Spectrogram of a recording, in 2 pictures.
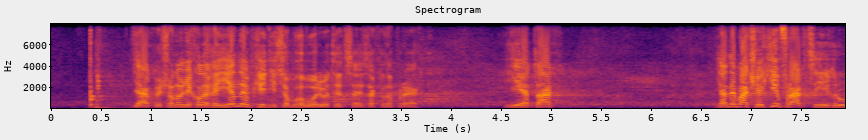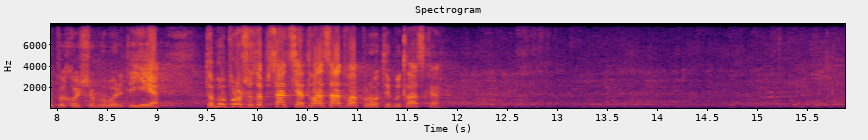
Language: Ukrainian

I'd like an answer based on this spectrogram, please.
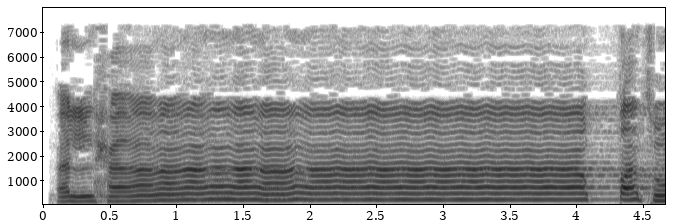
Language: Arabic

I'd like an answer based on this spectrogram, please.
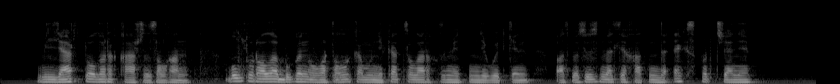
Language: Kazakh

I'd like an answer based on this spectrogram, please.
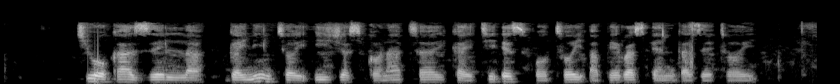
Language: Esperanto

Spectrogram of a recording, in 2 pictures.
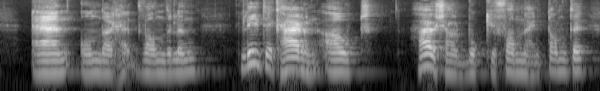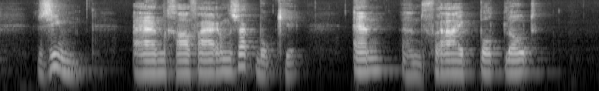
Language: Dutch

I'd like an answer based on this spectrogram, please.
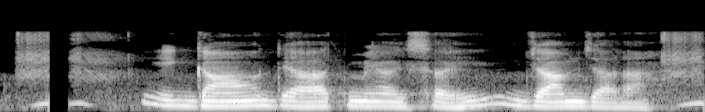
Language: Bhojpuri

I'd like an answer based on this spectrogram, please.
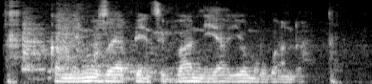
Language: Kinyarwanda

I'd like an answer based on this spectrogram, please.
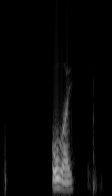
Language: Bashkir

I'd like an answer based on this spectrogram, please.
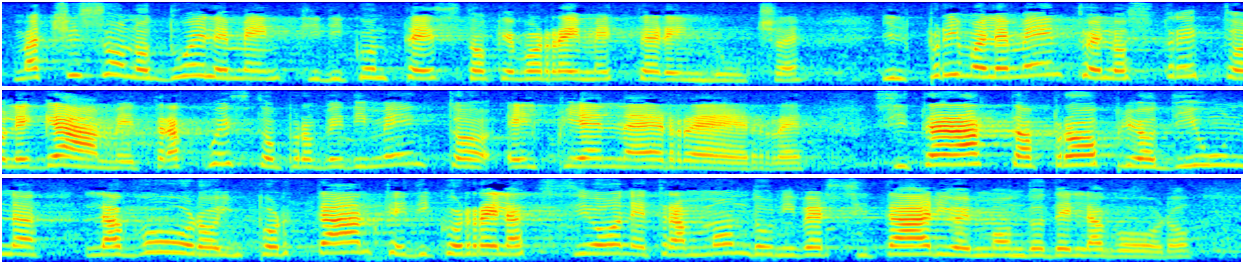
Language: Italian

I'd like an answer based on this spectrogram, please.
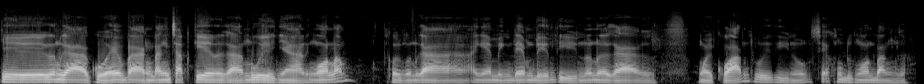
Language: Vietnamese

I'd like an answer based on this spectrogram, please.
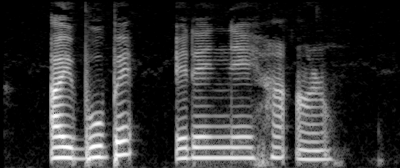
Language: Guarani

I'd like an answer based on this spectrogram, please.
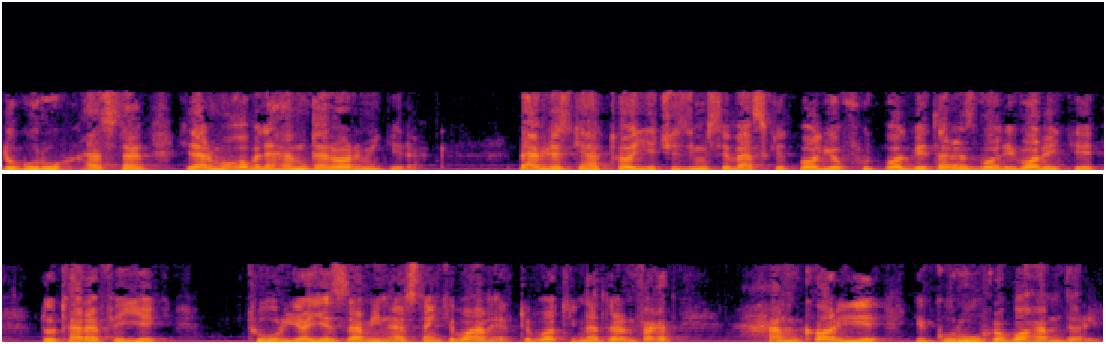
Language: Persian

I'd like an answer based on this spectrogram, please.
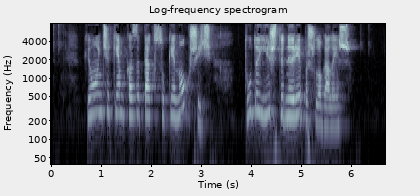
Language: Mari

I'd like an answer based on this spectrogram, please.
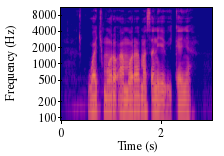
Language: Luo (Kenya and Tanzania)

